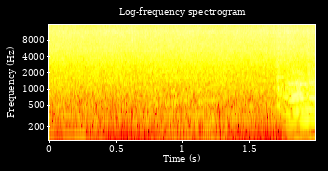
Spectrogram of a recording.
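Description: Pancetta frying in olive oil in a pan: a steady sizzle.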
